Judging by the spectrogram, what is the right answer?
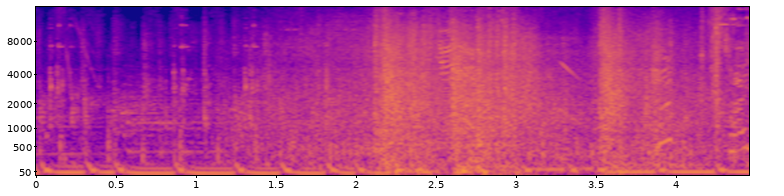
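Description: Rapid bursts of gunfire from the video game Zenless Zone Zero crackle in quick succession, with a denser, louder volley toward the end, set against a low game backdrop.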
